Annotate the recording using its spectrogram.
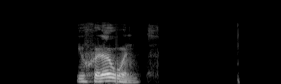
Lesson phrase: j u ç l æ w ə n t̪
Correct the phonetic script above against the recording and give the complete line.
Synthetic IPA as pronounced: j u ç ɾ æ w ə n t̪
